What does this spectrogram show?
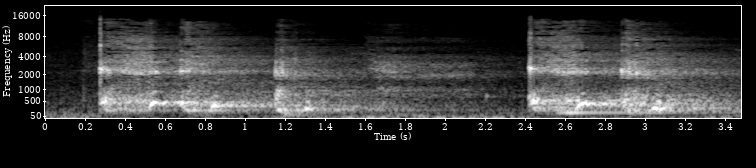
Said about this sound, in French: je vais d'abord tousser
